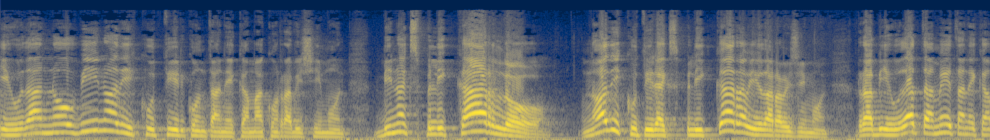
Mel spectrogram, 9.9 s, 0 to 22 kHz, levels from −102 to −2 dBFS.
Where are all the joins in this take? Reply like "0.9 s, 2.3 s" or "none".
none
